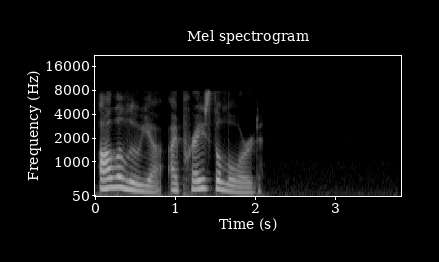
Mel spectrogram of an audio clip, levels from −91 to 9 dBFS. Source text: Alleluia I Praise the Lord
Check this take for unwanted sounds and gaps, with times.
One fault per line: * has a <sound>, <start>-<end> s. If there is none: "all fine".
all fine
